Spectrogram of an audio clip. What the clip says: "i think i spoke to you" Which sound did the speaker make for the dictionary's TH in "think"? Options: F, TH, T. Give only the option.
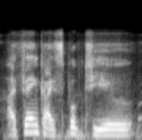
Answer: TH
